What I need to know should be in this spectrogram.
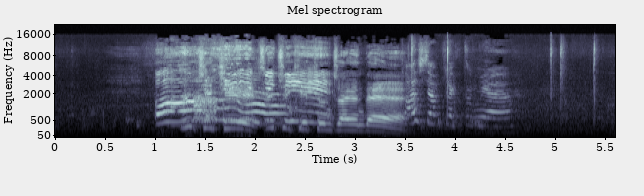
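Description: A young boy laughs loudly.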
